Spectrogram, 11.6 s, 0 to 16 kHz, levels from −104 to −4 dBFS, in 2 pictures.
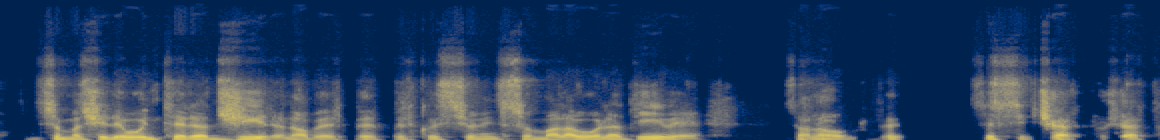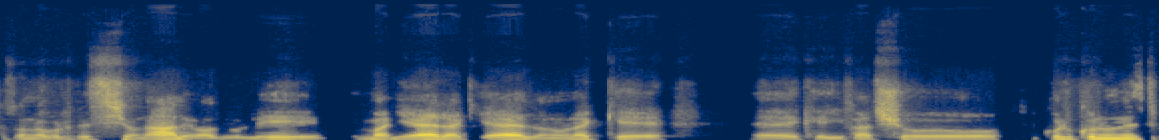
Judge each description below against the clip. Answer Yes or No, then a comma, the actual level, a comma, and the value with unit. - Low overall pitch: Yes, low, 110 Hz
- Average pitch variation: Yes, average, 3.2 semitones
